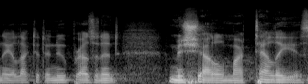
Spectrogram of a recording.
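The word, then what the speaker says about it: Michel Martelly: were held and they elected a new president Michelle Martelli is how they pronounce it I I don't know how good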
